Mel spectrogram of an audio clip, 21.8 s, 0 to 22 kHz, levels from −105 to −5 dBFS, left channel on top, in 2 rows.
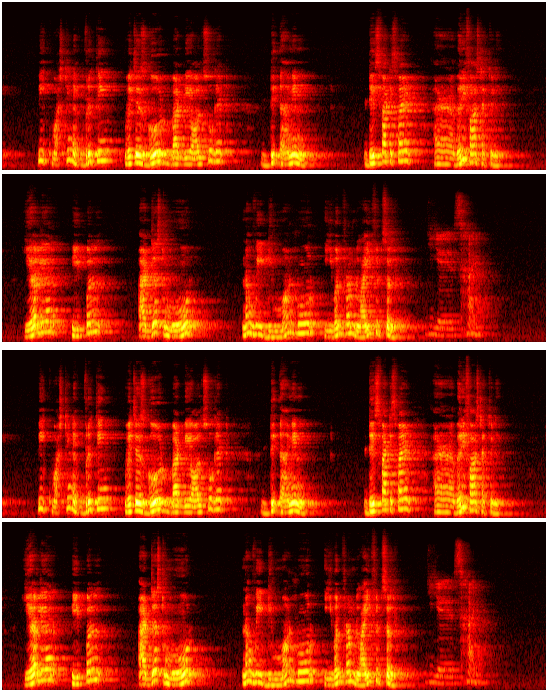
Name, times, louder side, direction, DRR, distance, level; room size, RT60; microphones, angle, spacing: voice 1, 0.7-2.2 2.5-4.5 5.2-6.1 7.2-8.2 8.6-10.0 11.3-12.0 12.3-12.9 13.6-14.7 15.7-18.8, right 2 dB, 45° right, 6 dB, 0.8 m, -29 dB
voice 2, 19.3-20.5, right 1 dB, 20° right, 3 dB, 3.7 m, -53 dB
22.5 x 14.5 x 8.1 m, 1.1 s
head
